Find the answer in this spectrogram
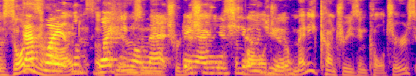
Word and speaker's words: symbology: In Nazi Germany, the Nazi Party, the SA, and the SS all used Sonnenrad symbology, pronounce that S as a Z there, symbology at times, which has led neo-Nazis and other modern white supremacists to adopt such images.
